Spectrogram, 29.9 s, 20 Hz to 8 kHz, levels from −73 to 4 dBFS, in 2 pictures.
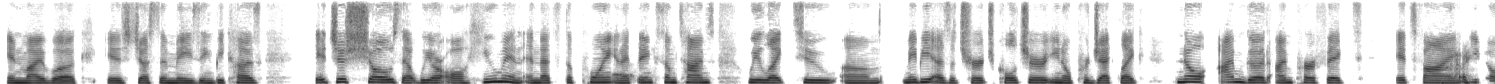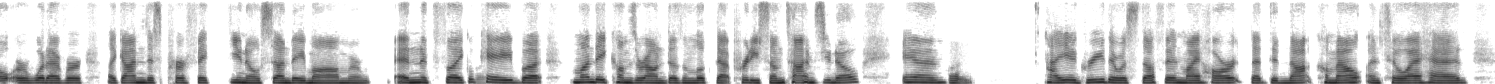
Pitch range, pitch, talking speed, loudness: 195-225 Hz, 210 Hz, 180 wpm, -16 LUFS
